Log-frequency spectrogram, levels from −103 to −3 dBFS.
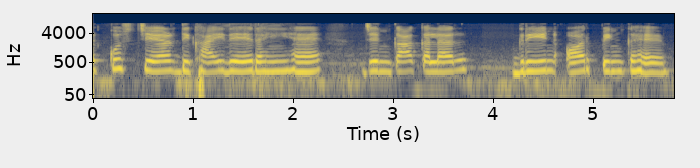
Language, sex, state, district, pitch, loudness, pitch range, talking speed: Hindi, female, Uttar Pradesh, Lucknow, 265 Hz, -13 LUFS, 255-270 Hz, 125 wpm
